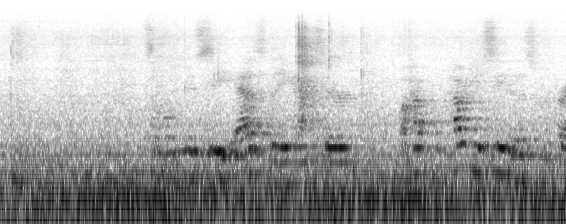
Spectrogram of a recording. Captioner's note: voiceover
